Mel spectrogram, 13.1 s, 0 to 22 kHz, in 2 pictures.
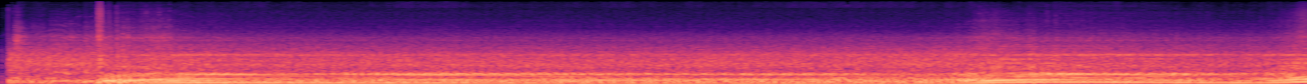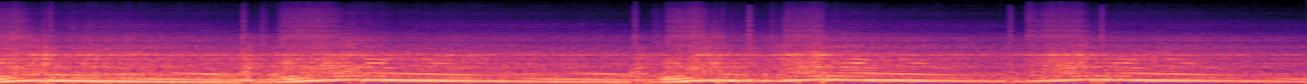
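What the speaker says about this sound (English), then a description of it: "As always, here is that exhaust clip." 2025 Toyota RAV4 exhaust at idle, then repeated revs climbing and falling back, about five blips in quick succession, loud and close with no talking.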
